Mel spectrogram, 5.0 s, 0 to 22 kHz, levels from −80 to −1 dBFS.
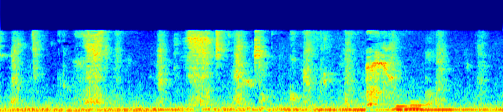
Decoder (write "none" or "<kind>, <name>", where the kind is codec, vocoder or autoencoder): none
